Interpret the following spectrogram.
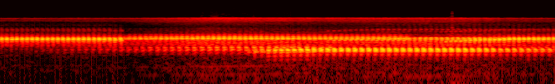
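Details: Pond frogs and toads at dusk calling in a noisy group: layered fast trills at two pitches, the lower rattling voice swelling in the second half, with a thin continuous high whine behind.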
